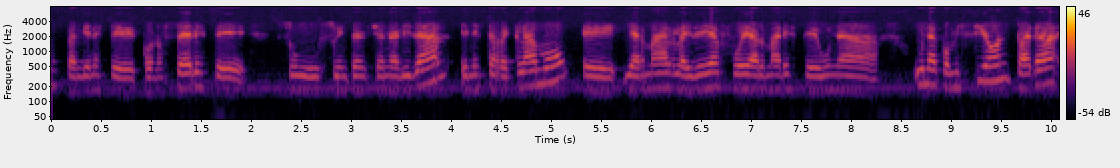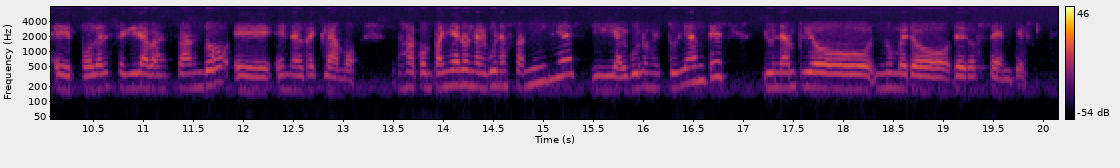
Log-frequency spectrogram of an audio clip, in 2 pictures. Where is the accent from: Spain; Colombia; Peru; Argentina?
Argentina; Catriló, La Pampa; Tenemos, exactamente, un recorrido juntos en la localidad de Catriló.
